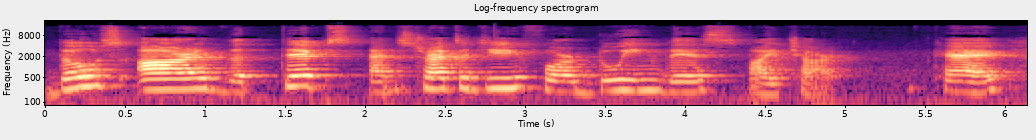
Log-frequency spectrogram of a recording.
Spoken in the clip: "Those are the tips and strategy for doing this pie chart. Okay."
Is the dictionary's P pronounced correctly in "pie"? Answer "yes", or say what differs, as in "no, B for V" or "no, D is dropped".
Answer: no, B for P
